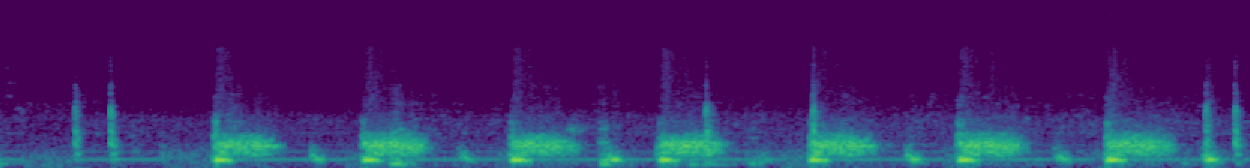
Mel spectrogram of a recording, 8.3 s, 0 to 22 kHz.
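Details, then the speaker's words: Heartbeat about 60 a minute, each beat followed by a soft blowing diastolic whoosh, heard well at the aortic area and the apex; aortic regurgitation murmur from aortic valve disease. "eso es por enfermedad aórtica dónde lo voy a escuchar bien en el área aórtica y en el apex claramente"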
